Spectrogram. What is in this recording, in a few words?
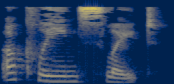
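"a clean slate", English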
